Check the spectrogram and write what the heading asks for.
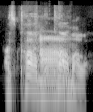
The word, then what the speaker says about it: Kamala: I mean, her name is Kamala. It's not Kamala. It's Kamala. Kamala.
